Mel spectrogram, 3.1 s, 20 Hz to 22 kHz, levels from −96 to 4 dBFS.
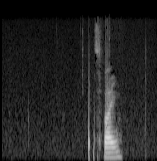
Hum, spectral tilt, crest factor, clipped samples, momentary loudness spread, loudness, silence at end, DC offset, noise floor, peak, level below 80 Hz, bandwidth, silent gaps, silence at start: none; -5.5 dB/octave; 22 dB; under 0.1%; 17 LU; -20 LUFS; 0.75 s; under 0.1%; -65 dBFS; -4 dBFS; -70 dBFS; 14 kHz; none; 1.9 s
